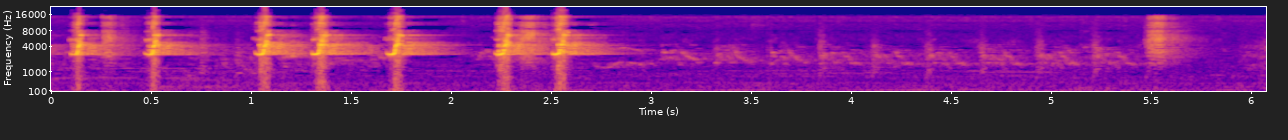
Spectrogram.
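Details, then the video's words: Quail call: a burst of seven harsh, clipped high notes in quick pairs, then a faint thin twittering trails off, followed by one last sharp note. "Dhoghla Batair Ki Awaz | Harlequin Quail Calling | King Quail Calling | Female Rain Quail Calling"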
